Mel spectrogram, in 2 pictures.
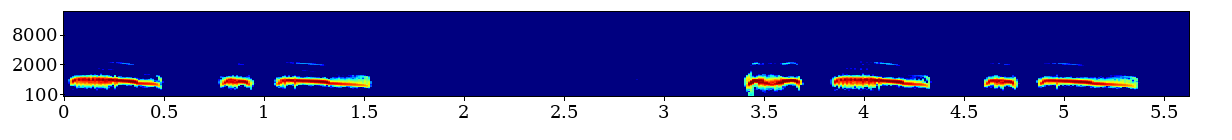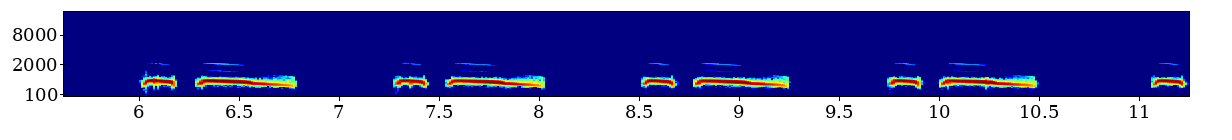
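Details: Spotted dove used for decoy luring of wild doves, at the sixth catch: short husky coos in pairs, a clipped note then a longer falling coo, phrases repeated with pauses, no other sounds.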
